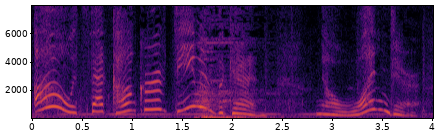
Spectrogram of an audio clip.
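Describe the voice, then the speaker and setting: A tiny floating fairy sidekick with a very high, bouncy voice that leaps all over the place. She talks about herself in the third person, eager and nosy, drawing her words out slowly. Game music plays clearly behind her. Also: wildly swooping pitch, heavily acted. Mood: curious. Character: tiny chatty floating fairy companion, excitable. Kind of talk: video game cutscene voice acting.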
